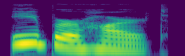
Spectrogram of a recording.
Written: eburhardt

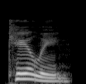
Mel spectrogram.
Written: cayleen

